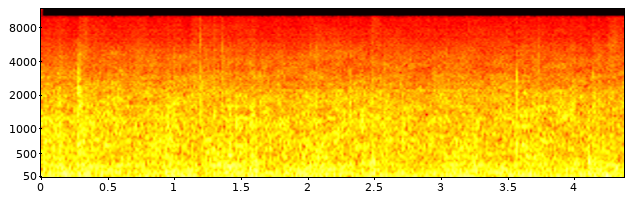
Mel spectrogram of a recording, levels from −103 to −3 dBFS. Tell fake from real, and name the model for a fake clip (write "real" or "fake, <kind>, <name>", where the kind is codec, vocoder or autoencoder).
fake, codec, SNAC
